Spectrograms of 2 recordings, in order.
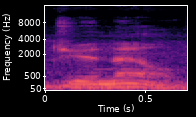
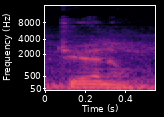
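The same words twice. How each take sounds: First: The word has a non-English pronunciation. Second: The word has an English pronunciation.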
